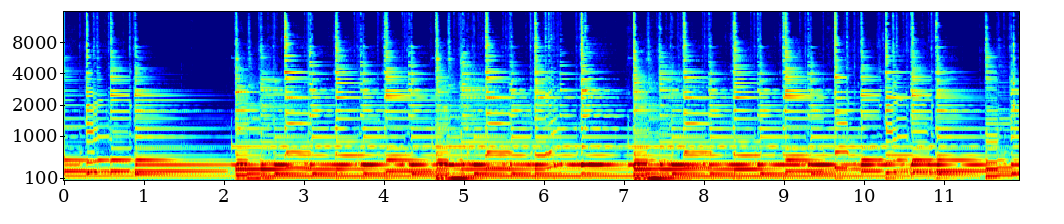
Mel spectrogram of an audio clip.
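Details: Strummed acoustic guitar music fills the whole stretch with no other sounds.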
